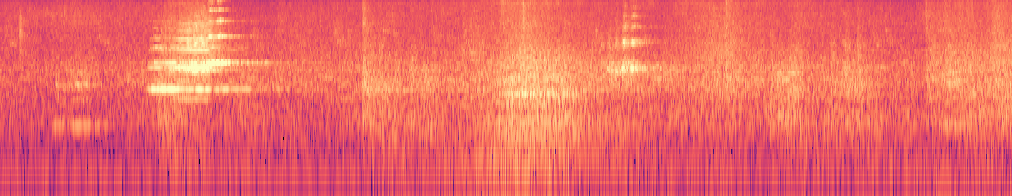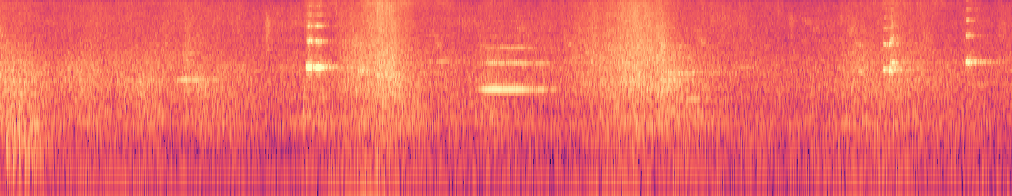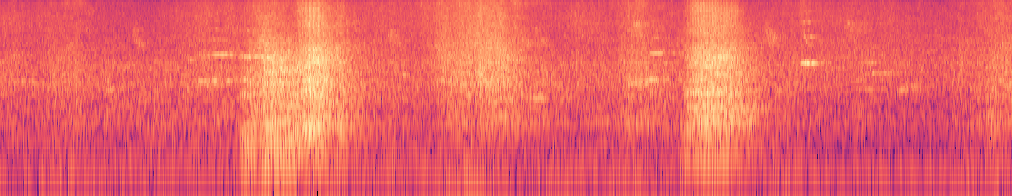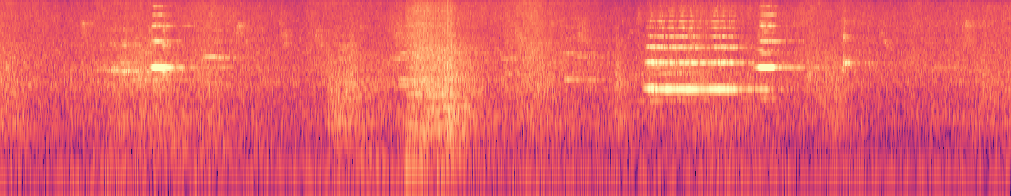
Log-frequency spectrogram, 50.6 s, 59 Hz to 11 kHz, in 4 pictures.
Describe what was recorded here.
Ferry pontoon creaking with the waves on the Tagus river. Recorded with Zoom H5 and the standard XYH-5 stereo head (XY 90° configuration).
